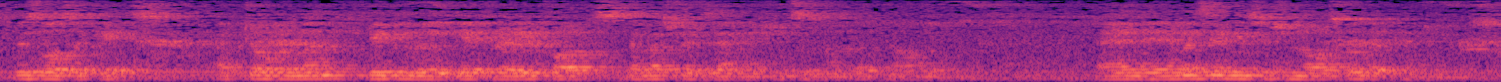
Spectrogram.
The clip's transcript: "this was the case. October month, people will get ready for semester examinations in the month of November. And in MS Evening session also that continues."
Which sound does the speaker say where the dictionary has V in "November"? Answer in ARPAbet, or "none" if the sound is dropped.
none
